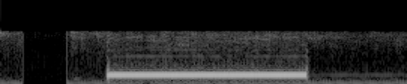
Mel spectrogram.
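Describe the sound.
A telephone ringing tone sounds on an outgoing call: one steady, mid-pitched tone lasting about a second, with a soft line hum before and after it.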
